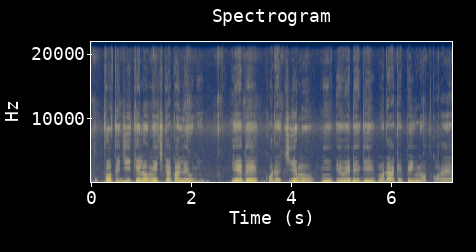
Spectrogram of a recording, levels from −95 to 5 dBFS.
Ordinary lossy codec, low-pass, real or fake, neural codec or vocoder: none; none; real; none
